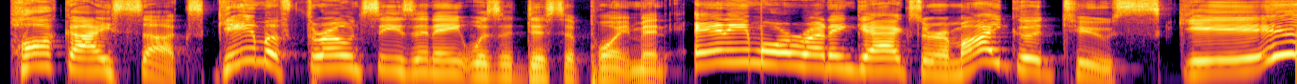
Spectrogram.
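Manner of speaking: high-pitched comic tirade of refusal; worked-up rant, pitched well above normal; mock outrage. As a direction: reel off objections in exaggerated indignation. Comic outburst refusing a pandemic plot.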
